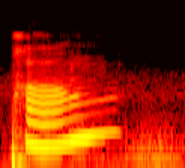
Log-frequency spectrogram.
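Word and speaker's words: 朋友: 어떻게 읽어야 될까요? 벙요. 여우는 경성입니다.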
